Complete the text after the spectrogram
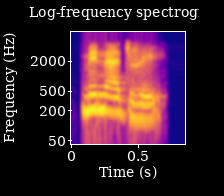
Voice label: "menagerie", Indian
